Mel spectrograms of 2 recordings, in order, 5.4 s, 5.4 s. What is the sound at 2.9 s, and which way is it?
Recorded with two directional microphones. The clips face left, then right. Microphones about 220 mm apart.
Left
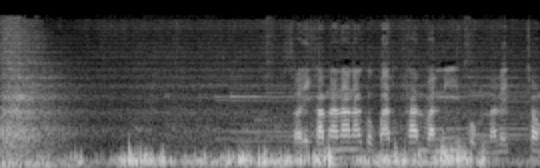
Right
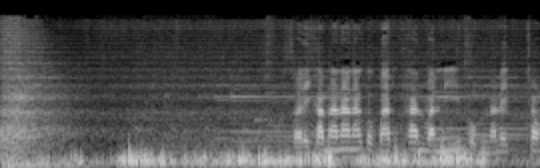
Speech, 10° right (ahead or behind).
